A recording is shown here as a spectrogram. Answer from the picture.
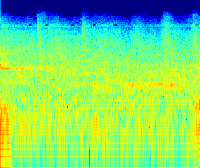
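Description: Faint, steady ice-arena background noise, an even wash of crowd and rink sound with a faint held tone.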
